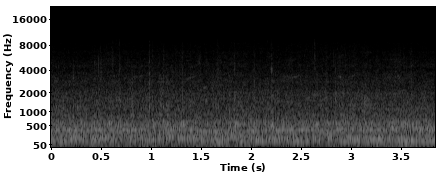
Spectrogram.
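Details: Steady loud vehicle engine rumble with faint speech underneath, and no animal calls audible.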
